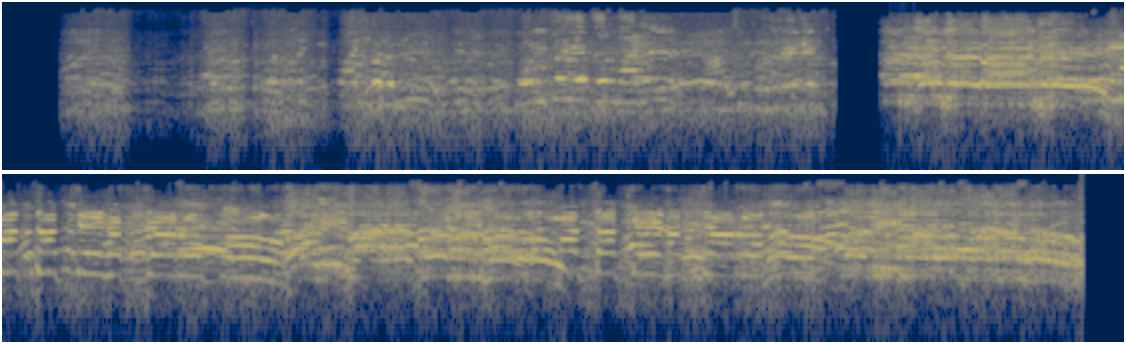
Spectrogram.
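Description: An agitated crowd of villagers on a street, caught up in a chaotic commotion after setting fire to a vehicle. Many voices shout and chatter over each other, first in broken bursts, then in a continuous loud roar of babble.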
